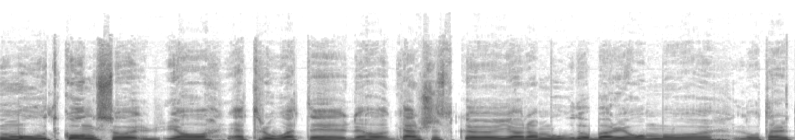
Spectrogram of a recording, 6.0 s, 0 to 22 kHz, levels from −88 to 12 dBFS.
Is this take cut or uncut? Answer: cut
